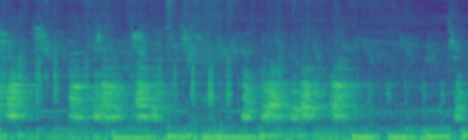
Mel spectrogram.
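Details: Belgian Malinois named Trueno during a training session in Zumpango, State of Mexico, giving a run of short, harsh barks in quick succession, about ten bursts over seven seconds, over a steady low droning hum.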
